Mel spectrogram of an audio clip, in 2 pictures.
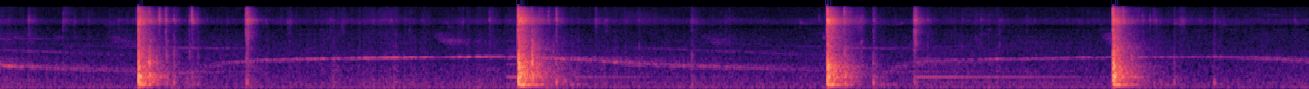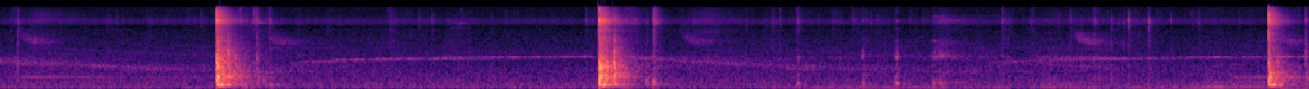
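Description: A sword strikes a wooden pell with sharp knocks.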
